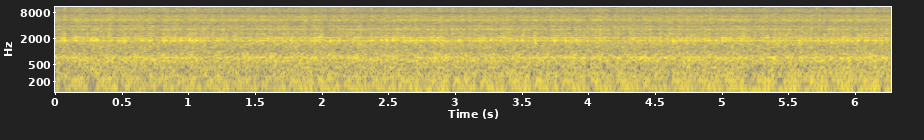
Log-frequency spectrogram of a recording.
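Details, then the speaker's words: 1966 Dodge Dart 225 slant six after fixing the new Autolite-style single-barrel carburettor's fuel inlet plumbing: low, fairly steady idle under hiss, no clear knock or misfire; seems better than the Holley 1920, timing unknown. Normal idle. "seems a little better than the 1920 doesn't it yeah I don't remember real well but okay"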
